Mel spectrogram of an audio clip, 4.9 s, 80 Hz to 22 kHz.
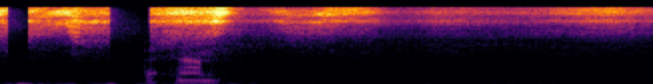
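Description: A Sagola XTECH 500 airbrush sprays paint in short hissing bursts, with a brief soft voice and a low mechanical buzz, followed by a fainter steady hiss close by.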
